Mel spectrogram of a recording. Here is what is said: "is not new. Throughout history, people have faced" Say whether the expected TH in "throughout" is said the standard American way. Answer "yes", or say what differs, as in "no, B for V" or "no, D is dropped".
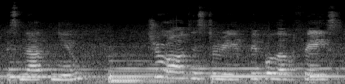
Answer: no, T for TH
